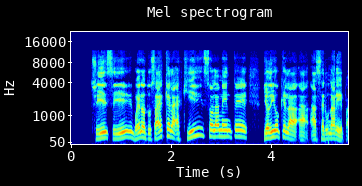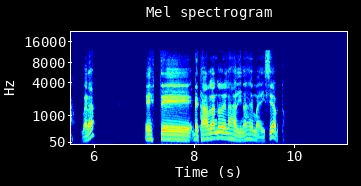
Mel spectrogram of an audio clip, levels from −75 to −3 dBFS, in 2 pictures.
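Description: At 4.96 s, running to 5.15 s, an irregular burst of scratchy crackle cuts into the speech for about 0.19 s: loose connector crackle. A worn or dirty contact is making and breaking rapidly, chopping the signal on and off, and any DC on the line turns each break into a pop. The ragged, uneven spacing and gritty texture set it apart from digital dropouts, which tend to leave clean gaps or regular clicks.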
